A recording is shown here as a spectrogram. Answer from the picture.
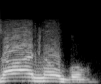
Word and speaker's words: Czarnoble: you pronounce it is our noble the c is silent so c-z-a-r and then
